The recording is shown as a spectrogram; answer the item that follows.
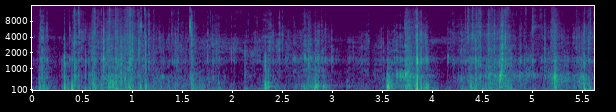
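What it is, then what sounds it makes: Empty paperboard treat bucket. A hollow, empty paperboard Halloween treat bucket is turned in the hands while long nails tap and scratch its outer surface. Quick, dry taps mix with papery scratching and crinkling, each tap dying away at once with no ring.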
